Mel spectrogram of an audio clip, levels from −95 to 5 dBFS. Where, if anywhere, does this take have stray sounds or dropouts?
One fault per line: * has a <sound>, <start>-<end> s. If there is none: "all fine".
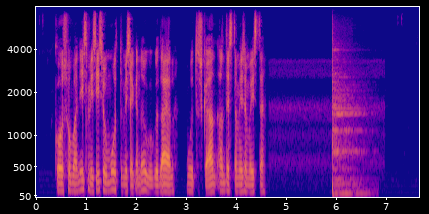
* has a thud, 5.9-6.9 s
